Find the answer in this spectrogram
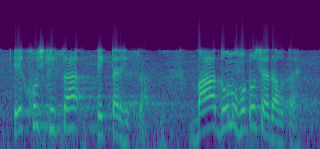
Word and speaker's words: ب: ادا نہ کیا جائے۔ جیسے کہ ہم پہلے عرض کر چکے ہیں کہ با دونوں ہونٹوں کے تر حصے سے ادا ہوتا ہے۔ اگر با کو خشک حصے سے ادا کیا تو کیا ادا ہوگا؟ با کے بجائے پا ادا ہوگا۔ اگر آپ اس کا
